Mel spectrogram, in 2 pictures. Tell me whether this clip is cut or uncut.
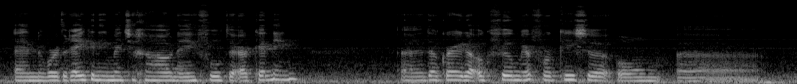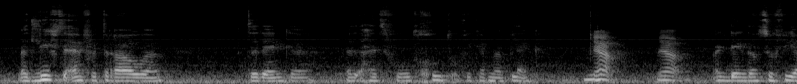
cut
